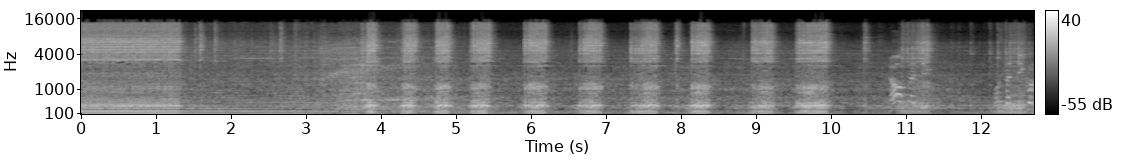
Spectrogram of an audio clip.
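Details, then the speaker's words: Two-stroke moped with 17.5 mm carburetor on test bench, needle deliberately set far too rich; about a dozen throttle blips that burble and stumble instead of snapping up, though it pulls at heavy throttle; running rich. "donc là je n'ai mis volontairement beaucoup trop riches je vais leur montée sur la machine sur le banc et je te montre ce qui se passe tu vas voir que c'est pas terrible"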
